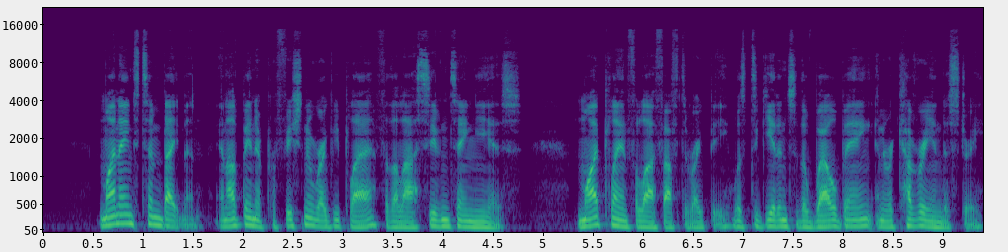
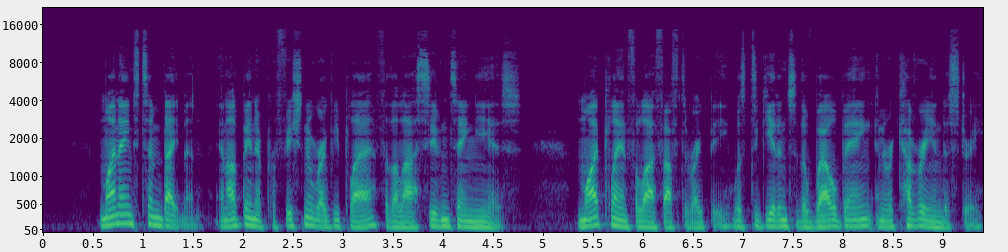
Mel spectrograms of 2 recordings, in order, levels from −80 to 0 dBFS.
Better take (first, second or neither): neither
